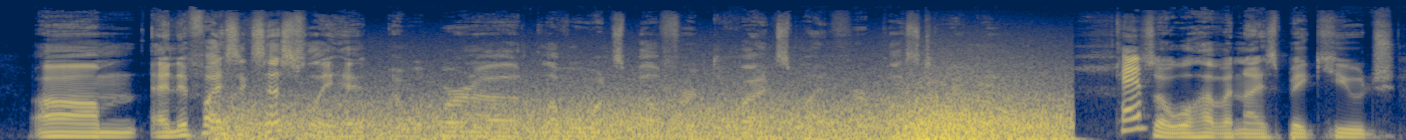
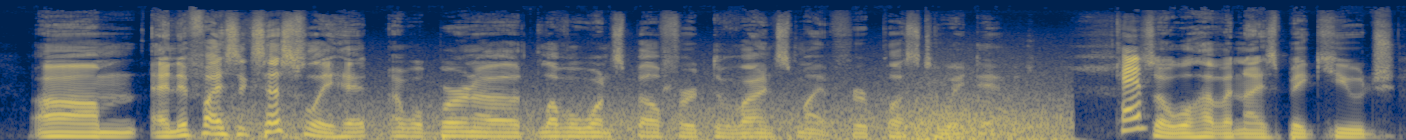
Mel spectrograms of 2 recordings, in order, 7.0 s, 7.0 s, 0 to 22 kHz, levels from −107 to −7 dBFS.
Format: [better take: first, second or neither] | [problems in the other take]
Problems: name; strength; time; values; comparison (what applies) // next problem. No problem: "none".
second | wind noise on the microphone; heavy; from 1 to 5.5 s; 4 dB above the speech; occasional gusts in the second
